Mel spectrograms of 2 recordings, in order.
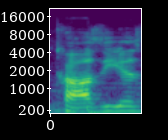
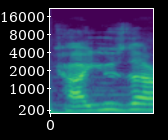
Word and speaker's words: Kazuya: Didn't he say like Kayuza or something? Kazuya. Kayuza. Nate. And that's why me and him had this joke. I got him to finally pronounce it properly, so I was proud of that.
